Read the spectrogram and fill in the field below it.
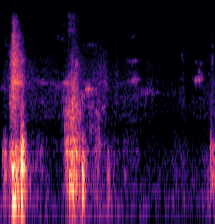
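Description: A blanket rustles and flaps.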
